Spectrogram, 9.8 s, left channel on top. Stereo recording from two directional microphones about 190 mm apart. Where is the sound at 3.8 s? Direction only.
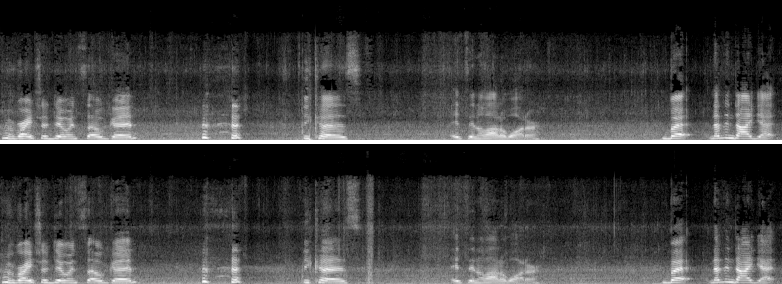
20° left (ahead or behind).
